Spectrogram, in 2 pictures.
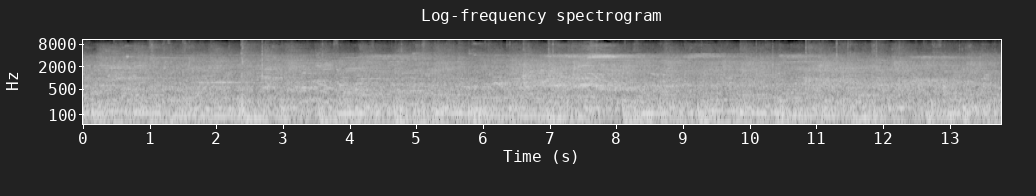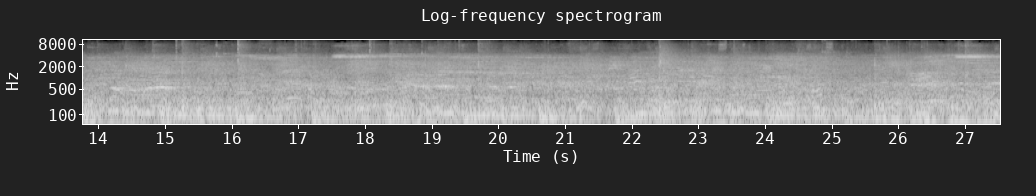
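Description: Young men shout and call to each other in a large echoing hall.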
